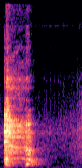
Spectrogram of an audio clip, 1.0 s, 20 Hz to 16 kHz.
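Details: Simulated 40-year-old male patient with breathlessness and hard-to-expel sputum, on 2 L/min nasal cannula oxygen, RR 28: one forceful double-burst voluntary cough after inhale-hold, effective cough technique to clear sputum.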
